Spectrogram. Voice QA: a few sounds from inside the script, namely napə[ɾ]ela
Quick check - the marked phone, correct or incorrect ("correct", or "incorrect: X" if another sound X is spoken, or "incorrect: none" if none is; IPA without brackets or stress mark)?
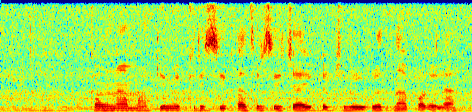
incorrect: ɽ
